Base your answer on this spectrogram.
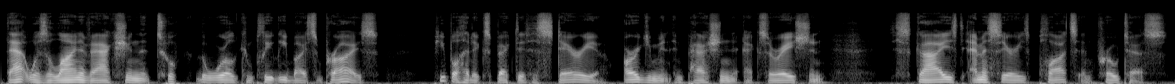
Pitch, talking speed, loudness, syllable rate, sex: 90 Hz, 135 wpm, -22 LUFS, 5.0 syllables/s, male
